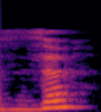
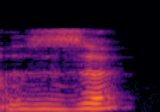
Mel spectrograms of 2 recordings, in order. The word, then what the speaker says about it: the: J'insiste sur le the. Souvent, j'entends the. Le th en anglais se prononce th. La langue, le bout de la langue doit être sous les dents devant.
